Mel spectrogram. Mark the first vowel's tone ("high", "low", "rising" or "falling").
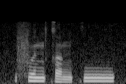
high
